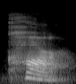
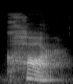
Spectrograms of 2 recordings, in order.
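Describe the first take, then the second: First: It is said in an American English accent. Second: The same.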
